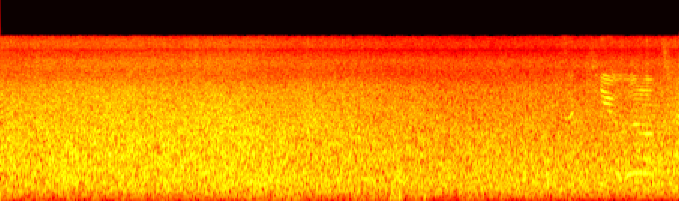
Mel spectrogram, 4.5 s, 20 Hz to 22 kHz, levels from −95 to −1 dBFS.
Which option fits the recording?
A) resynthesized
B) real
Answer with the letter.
B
